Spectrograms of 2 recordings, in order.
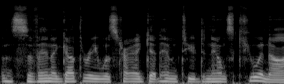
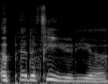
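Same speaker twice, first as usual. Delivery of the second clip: loud, bad put-on Italian man accent; 4 semitones higher, 5 dB louder than usual. Quoting how a man says a word, in an italian man accent. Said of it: "he says it like an Italian man".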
